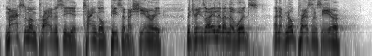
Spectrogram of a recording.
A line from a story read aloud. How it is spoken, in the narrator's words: Finally, Roman snapped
